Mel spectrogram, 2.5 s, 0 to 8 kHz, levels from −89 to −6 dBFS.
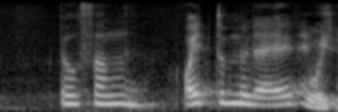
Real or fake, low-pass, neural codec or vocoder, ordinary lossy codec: fake; 7.2 kHz; codec, 16 kHz, 0.8 kbps, ZipCodec; none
